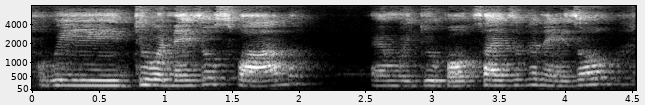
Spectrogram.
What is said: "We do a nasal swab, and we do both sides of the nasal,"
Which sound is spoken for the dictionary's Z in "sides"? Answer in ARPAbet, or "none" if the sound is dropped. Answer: Z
